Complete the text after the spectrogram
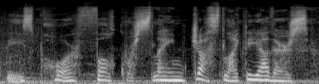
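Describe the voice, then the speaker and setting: A woman's voice: lowish voice, takes it slowly, a little mellow. A night elf warden in a fantasy game. She is stern, commanding and vengeful, speaking with grave resolve over music. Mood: grim resolve. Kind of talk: dramatic video game cinematic acting.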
